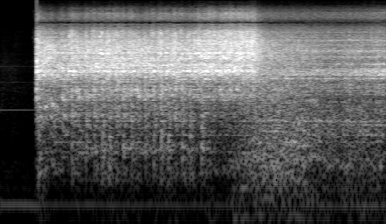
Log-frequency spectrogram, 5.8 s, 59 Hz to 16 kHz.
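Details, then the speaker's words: 1999 GMC Suburban after intake work: fires straight away with a loud harsh roar, runs uneven, then sags; rough running, sounds horribly out of time though it was put back where it was; cause unconfirmed. "that's fcking horribly out of time but I put it right back where it was yeah it's readjusting itself or something"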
